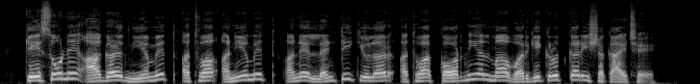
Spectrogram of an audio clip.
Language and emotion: Gujarati, neutral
